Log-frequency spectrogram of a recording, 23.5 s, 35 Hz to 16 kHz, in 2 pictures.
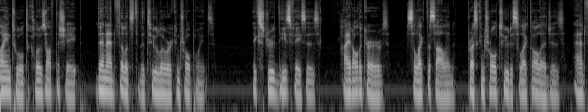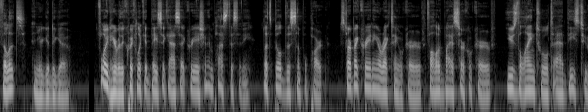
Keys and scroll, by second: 2.4 b, 7.2 h, 9.6 ctrl+2.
